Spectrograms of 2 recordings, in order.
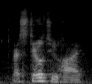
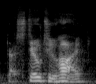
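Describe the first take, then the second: First: Quieter repeat. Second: Said in the usual way. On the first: Shown as a demonstration. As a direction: repeat "That's still too high." lower and softer.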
